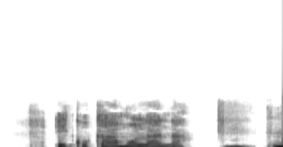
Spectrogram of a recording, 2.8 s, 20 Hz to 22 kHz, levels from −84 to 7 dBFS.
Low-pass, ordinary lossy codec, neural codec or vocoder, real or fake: 7.2 kHz; MP3, 48 kbps; codec, 16 kHz, 16 kbps, FreqCodec, smaller model; fake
